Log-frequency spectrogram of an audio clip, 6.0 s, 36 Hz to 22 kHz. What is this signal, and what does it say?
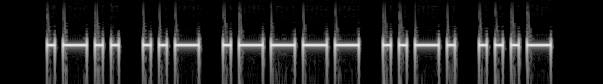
Morse code, heard as a keyed tone, about 16 wpm, 700 Hz. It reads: LU1FV
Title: DXCC-100 Call Signs - 5 Characters - Repeated 3x - 15wpm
